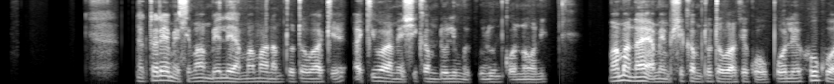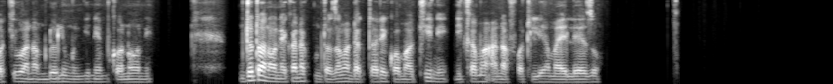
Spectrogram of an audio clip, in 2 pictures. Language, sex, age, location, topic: Swahili, male, 18-24, Kisumu, health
